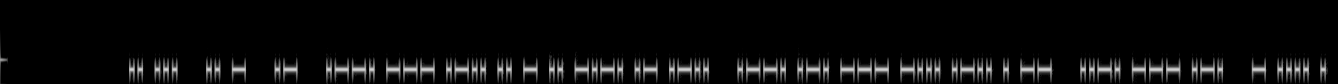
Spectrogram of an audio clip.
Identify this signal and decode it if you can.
Morse code, heard as a keyed tone, about 28 wpm, 700 Hz. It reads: IS IT A POLITICAL PROBLEM FOR THE
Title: Sentences from Top 1000 Words - Review Part 5 - 28wpm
